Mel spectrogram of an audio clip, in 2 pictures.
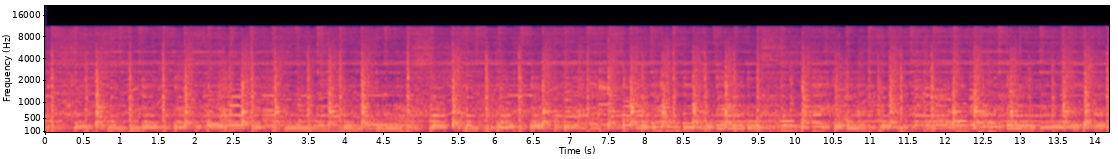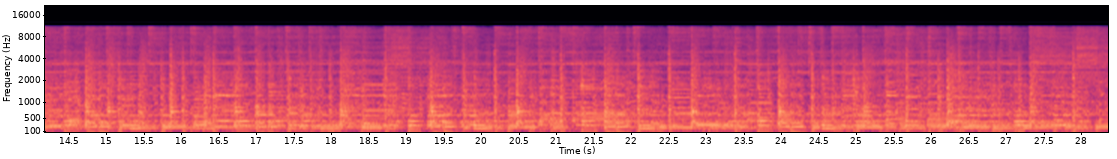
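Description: Live band playing an instrumental stretch without vocals: a drum kit keeping a busy beat with rimshots, a bass guitar and two guitars.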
